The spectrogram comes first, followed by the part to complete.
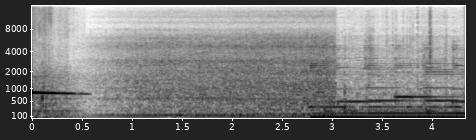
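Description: A single falling tone, the tail of a siren, fades out about half a second in, leaving the quiet, steady noise of a moving ambulance heard from inside the cab. About three seconds in, background music with plucked guitar notes comes in.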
